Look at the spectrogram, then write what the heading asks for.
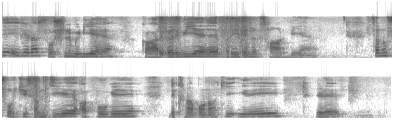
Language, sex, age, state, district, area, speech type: Dogri, male, 30-45, Jammu and Kashmir, Samba, rural, spontaneous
